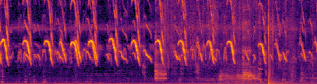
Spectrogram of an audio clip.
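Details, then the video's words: Chickens at night with their mother hen on the nest, the chicks trying to join her to sleep; a steady run of high, downward-curving peeps about twice a second, with soft low hen clucks partway through. "Mother Chicken Calling Chicks Go to Sleep - Baby Chicken Chirping Noises"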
